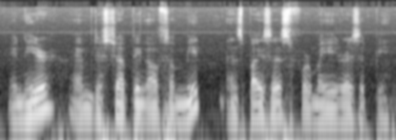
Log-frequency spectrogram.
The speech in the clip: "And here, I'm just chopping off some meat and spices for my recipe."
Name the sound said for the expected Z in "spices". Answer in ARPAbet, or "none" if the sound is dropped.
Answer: S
